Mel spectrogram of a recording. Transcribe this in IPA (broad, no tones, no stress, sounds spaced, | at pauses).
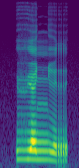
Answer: vʲ ɛ ɲ i r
